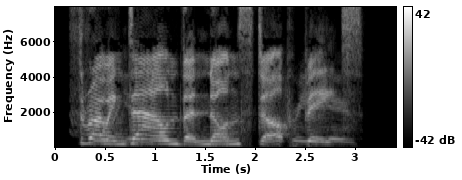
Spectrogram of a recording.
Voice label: UK female, Throwing down the non-stop beats; beanstalk audio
